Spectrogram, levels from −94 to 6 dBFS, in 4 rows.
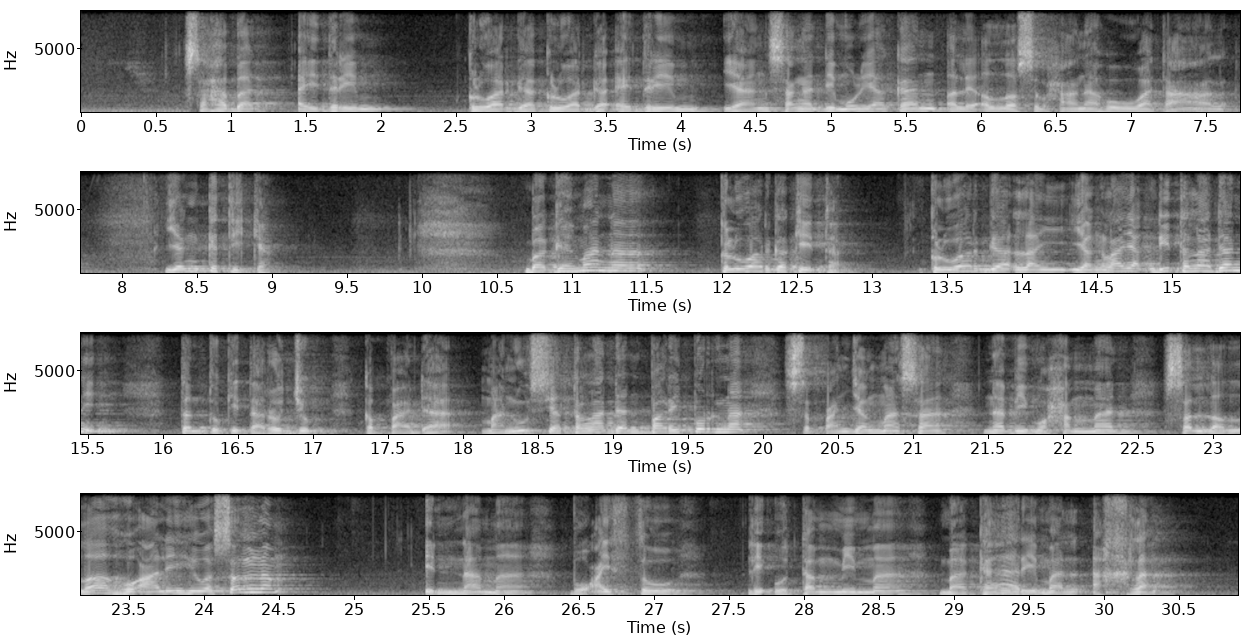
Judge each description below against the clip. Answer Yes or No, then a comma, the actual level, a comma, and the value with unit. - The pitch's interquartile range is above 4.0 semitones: Yes, average, 4.6 semitones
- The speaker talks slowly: Yes, slow, 80 wpm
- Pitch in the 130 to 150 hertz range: Yes, low, 135 Hz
